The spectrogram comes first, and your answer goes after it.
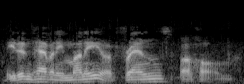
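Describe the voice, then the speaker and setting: An actor playing an earnest, discouraged American insurance claims man, halting and sincere, in a 1950s radio drama. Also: fairly low pitch, big pitch swings, gravelly, sharp tone, heavily acted, poor audio. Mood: earnest, weary. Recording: vintage radio recording with rain noise.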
